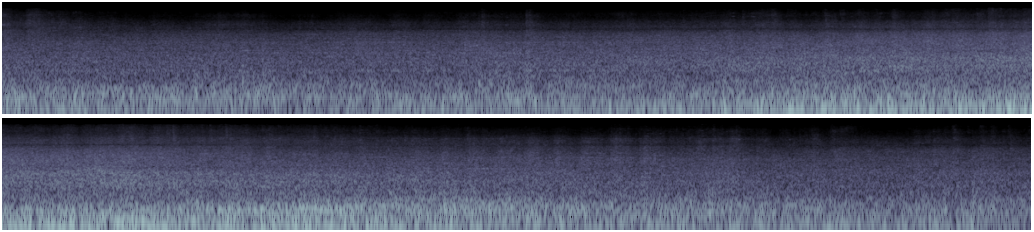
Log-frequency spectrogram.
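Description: Doublestack container train's well cars rolling slowly past: a steady rumble of steel wheels on rail that swells a little in the middle.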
